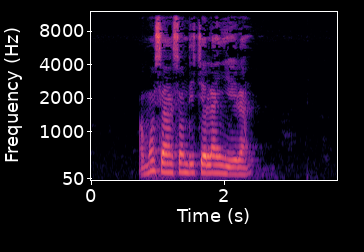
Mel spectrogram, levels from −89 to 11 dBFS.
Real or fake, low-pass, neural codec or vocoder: real; 10.8 kHz; none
